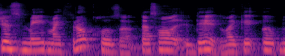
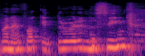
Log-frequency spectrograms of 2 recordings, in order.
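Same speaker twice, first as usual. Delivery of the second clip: loud laughing retelling; 3 semitones higher, 6 dB louder, faster than usual. Real, not acted. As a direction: laugh it out loudly. Laughing while telling it.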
